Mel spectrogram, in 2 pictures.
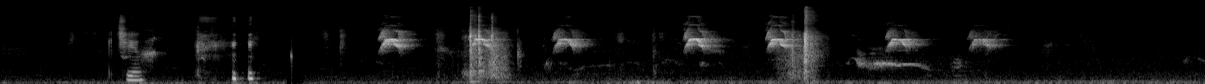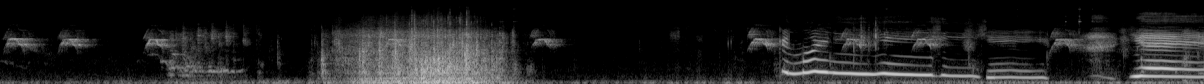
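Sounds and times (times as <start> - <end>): bird chirping: 3.6 - 4.6, 5.4 - 11.0, 11.7 - 14.6, 17.3 - 17.8, 19.1 - 20.0, 22.5 - 23.3
metal roll-up door rattling: 13.7 - 17.7.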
